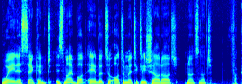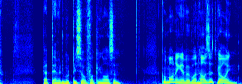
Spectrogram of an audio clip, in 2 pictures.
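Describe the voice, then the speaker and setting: A man's voice: medium pitch, expressive, a little fast, no echo, studio quality. A man streaming his coding work, talking through his steps and greeting chat viewers by name. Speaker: livestreaming game developer.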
